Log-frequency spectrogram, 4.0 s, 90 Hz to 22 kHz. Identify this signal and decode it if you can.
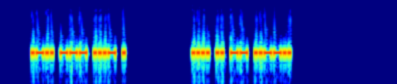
Morse code, heard as a keyed tone, about 48 wpm, 700 Hz. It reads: LOVE HIM?
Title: 4x Word-Spacing - Sentences from Top 400 Words - 50wpm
